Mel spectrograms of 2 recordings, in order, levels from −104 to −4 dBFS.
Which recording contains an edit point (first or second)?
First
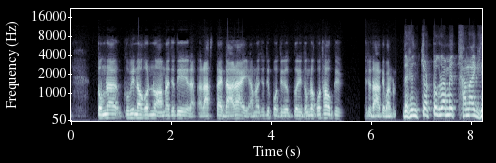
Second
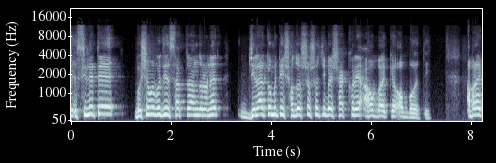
first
